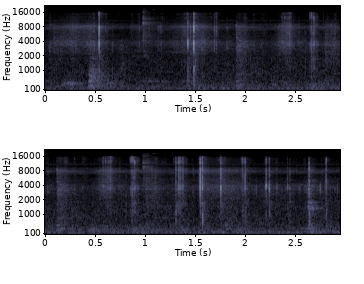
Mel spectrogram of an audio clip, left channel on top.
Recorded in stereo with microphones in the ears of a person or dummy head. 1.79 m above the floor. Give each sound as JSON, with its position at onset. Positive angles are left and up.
{"t": 1.0, "sound": "a dropped coin", "side_deg": 10, "distance_m": 1.5}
